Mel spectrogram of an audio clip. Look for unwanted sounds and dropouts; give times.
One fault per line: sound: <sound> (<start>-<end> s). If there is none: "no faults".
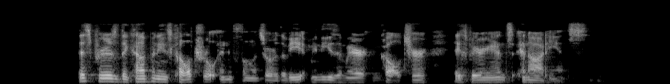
no faults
